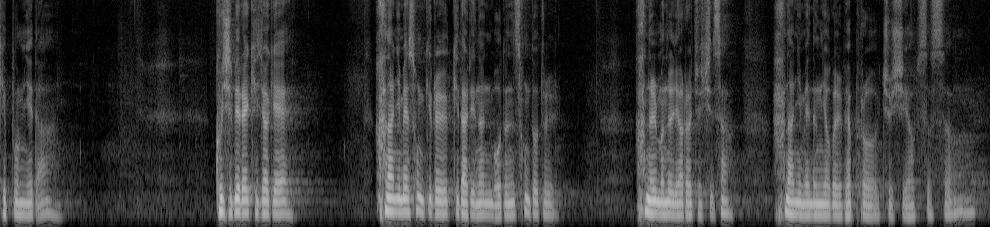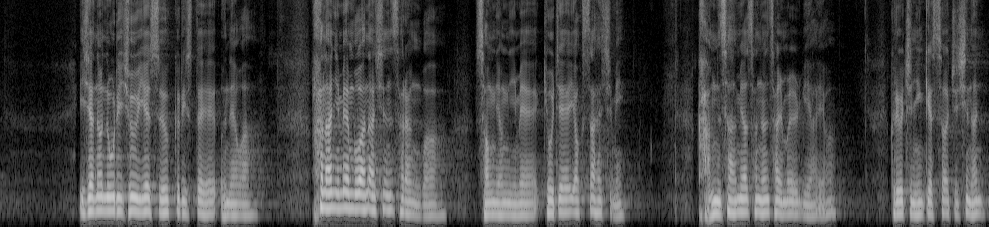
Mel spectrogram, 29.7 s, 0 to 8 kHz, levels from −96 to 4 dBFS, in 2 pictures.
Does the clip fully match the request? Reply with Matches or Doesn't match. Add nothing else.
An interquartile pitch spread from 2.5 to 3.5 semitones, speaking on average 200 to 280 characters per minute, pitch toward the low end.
Matches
